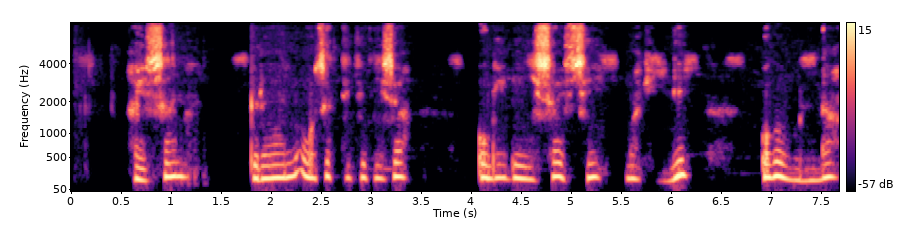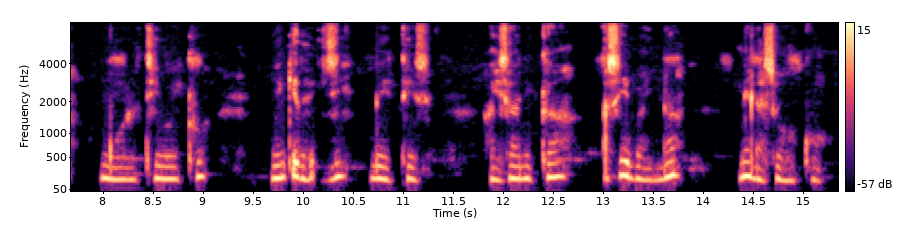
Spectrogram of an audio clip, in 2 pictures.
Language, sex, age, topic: Gamo, female, 36-49, government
